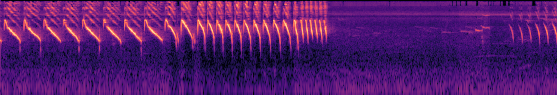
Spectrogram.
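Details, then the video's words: Singing practice of a Belgian canary: evenly spaced falling whistles that speed up into a rapid, accelerating roll lasting about five seconds, then near silence with a few faint notes. "Shocking Canary Singing Progress – You’ve Never Heard This Before!"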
